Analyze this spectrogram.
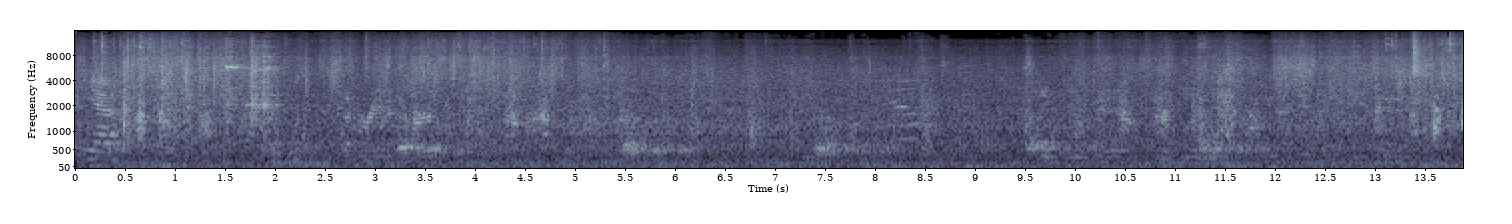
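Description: Dogs bark in short bursts.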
